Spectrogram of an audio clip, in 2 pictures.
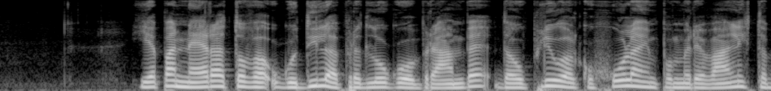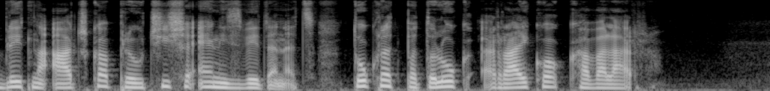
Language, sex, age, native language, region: Slovenian, female, 18-29, Slovenian, Central Slovenia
